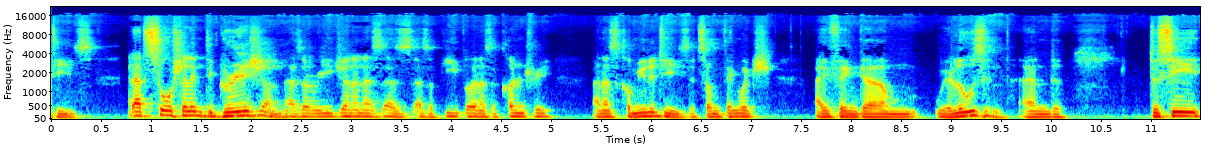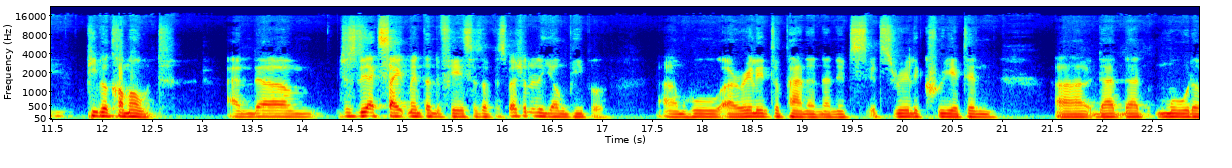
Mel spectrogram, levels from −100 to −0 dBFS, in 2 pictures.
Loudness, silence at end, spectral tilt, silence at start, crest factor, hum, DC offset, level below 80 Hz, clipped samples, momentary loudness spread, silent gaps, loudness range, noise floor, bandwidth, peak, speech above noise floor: -16 LUFS; 0 s; -6.5 dB/octave; 0 s; 16 dB; none; under 0.1%; -46 dBFS; under 0.1%; 12 LU; none; 3 LU; -54 dBFS; 16.5 kHz; 0 dBFS; 39 dB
